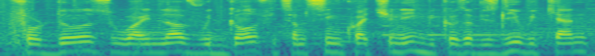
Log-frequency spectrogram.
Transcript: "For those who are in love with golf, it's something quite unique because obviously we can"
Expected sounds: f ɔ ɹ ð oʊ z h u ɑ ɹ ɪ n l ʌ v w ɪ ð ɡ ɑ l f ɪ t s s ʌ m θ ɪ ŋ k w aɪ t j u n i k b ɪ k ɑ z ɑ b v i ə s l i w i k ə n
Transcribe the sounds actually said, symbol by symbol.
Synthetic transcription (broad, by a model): f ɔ ɹ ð oʊ z h u ɑ ɹ ɪ n l ʌ v w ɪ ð ɡ ɑ l f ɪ t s s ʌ m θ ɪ ŋ k w aɪ t j u n i k b ɪ k ɑ z ɑ b v i ə s l i w i k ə n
